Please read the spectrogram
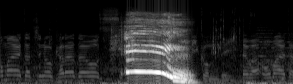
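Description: A man's voice giving one long groan about two seconds in, sliding from high to low pitch over about a second, over faint anime dialogue.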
